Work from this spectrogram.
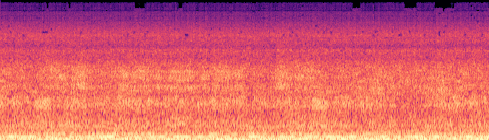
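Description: A video-game propeller airplane engine drones steadily with a constant low hum and buzzing overtones, continuous and unchanging.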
